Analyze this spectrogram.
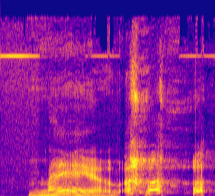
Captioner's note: laughs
